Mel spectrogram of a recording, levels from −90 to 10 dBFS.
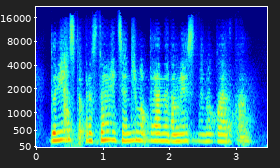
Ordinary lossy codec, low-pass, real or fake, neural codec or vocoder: MP3, 96 kbps; 19.8 kHz; fake; codec, 44.1 kHz, 0.9 kbps, DAC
